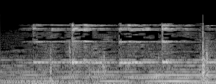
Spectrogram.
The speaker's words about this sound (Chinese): 绿色的制服，绿色的邮包，绿色的自行车，伴随着清脆的铃声。这一幅绿色的画面，是许多中国人久远而温暖的记忆。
